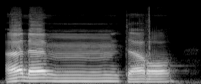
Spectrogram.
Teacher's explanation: Nah, jangan sampai kita menahan mimnya di sini karena di sini ada hukum tajwid berupa izhar syafawi yang mana mimnya harus dibaca dengan jelas, tidak boleh ditahan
